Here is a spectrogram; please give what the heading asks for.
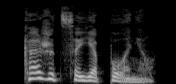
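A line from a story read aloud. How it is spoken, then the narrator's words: Grimly brightening. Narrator (Russian): мрачно просиял Леонтий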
